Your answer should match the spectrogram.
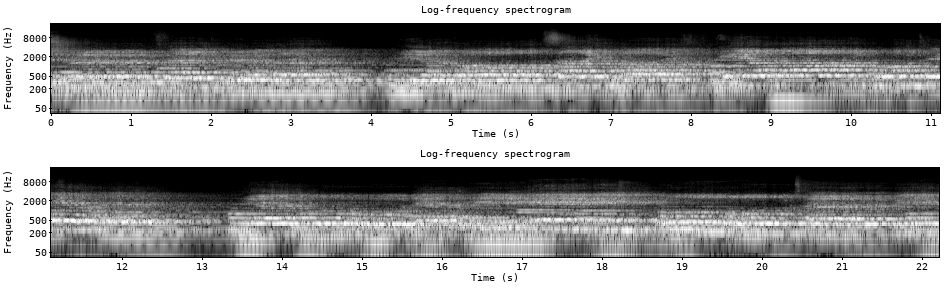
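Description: A men's choir singing a slow hymn-like song in several parts, in phrases with brief breaks, with a pipe organ accompanying.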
